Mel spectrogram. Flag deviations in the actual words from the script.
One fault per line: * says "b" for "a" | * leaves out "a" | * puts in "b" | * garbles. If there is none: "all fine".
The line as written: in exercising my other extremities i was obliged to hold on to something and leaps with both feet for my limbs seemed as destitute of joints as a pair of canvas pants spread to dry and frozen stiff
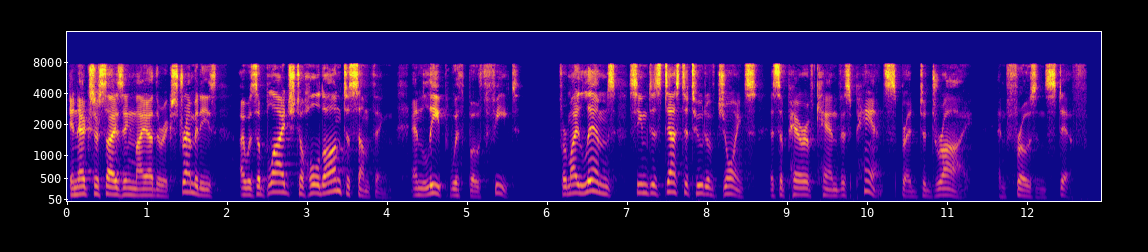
* says "leap" for "leaps"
